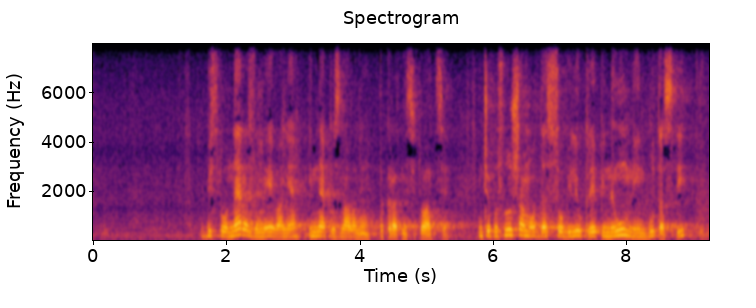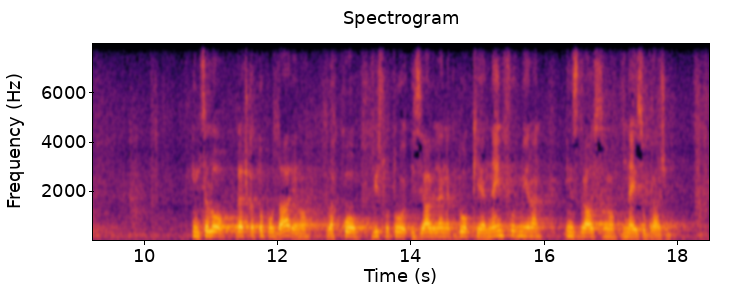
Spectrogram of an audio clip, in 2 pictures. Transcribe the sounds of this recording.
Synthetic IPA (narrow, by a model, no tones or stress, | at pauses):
wbiːst̪ʋunɛɾazumeːʋanjɛinːɛpɔznaːʋanjɛt̪akɾat̪nɛsit̪uaːt̪sijɛ̰int͡ʃɛpɔsluːʃamɔd̪asɔbiliukɾeːpinɛumniːnbuːt̪ast̪i | int̪sɛloʋɛt͡ʃkat̪ːopɔwd̪aːɾjɛnɔlaxkoːbiːst̪ʋut̪oːʔizjaːʋilɛnɛɡd̪oːkijɛnɛinfɔɾmiːɾan | inzd̪ɾawst̪ʋɛnɔnɛizɔbɾaːʒɛn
